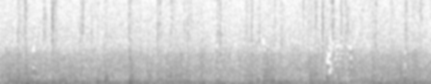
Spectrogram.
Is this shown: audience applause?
no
